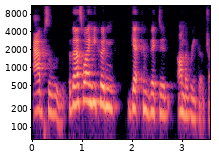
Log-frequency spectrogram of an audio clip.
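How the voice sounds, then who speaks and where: A woman with an American accent speaks at a medium pitch in a plain, everyday voice. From United States. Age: 40s. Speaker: podcast host. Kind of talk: casual chat.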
